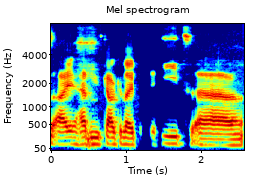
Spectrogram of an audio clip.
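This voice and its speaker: A man with a Dutch accent, fairly low pitch and monotone, flat intonation. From Netherlands. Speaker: bicycle traveler. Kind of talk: casual interview.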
